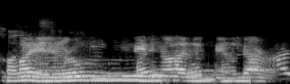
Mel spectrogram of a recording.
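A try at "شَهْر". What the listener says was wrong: শার বলবেন না, শাহর বা শাহরি বলতে হালকা, রটা রি বলতে পারেন হালকা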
